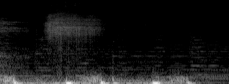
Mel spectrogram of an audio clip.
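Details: Mitral stenosis murmur, possibly heard over the mitral area with the patient rolled onto the left side during expiration: low, dull heart sounds with a faint low rumble between beats.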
